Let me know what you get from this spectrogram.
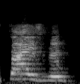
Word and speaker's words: Theismann: His name was Theismann. He changed his name to Theismann to rhyme with Heisman.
